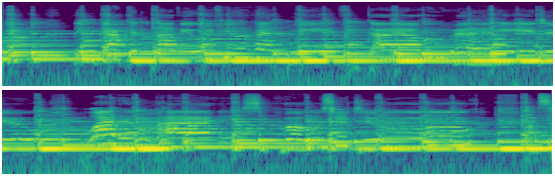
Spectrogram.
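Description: Ukulele strummed in a steady rhythm, playing chords in an instrumental passage of a song.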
